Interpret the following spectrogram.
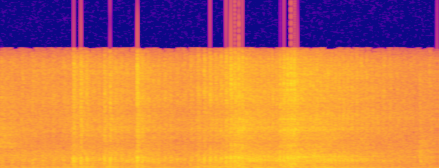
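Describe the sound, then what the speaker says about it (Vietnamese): An imported, all-original motorcycle engine runs close by with a steady mid-pitched putter, swelling slightly in a few gentle revs. "Nổ máy cho mọi người xem luôn."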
